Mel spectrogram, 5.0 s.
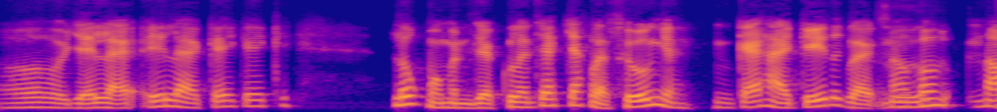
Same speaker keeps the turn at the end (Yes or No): Yes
